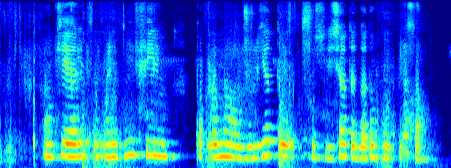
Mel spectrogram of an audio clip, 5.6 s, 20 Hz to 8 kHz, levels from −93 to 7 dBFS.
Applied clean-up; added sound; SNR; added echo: neural separator model SepFormer DNS4.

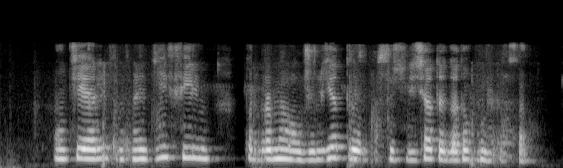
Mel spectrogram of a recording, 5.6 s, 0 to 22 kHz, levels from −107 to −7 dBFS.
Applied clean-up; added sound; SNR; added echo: neural mask model DeepFilterNet 3.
